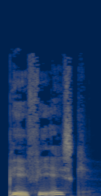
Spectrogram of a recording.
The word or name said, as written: periferisk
